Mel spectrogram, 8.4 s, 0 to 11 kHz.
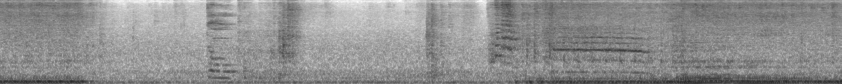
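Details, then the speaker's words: The 350 motorcycle started with choke up and idle turned up, Seafoam added to fuel, outdoors on a windy day: low lumpy but steady idle about four beats a second, firming up once warm, no stumbles or misses; idling much better. "she's idling a lot better I put the seafoam in there"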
